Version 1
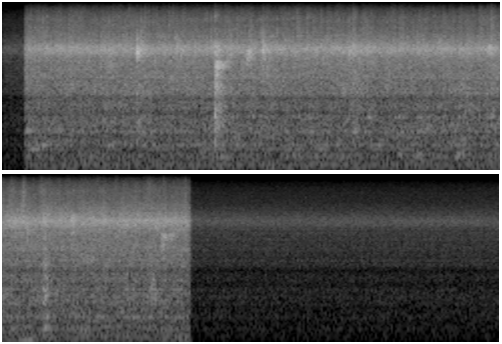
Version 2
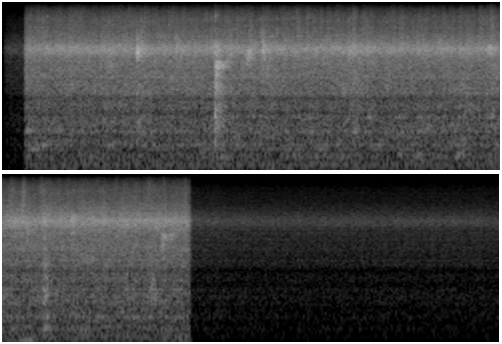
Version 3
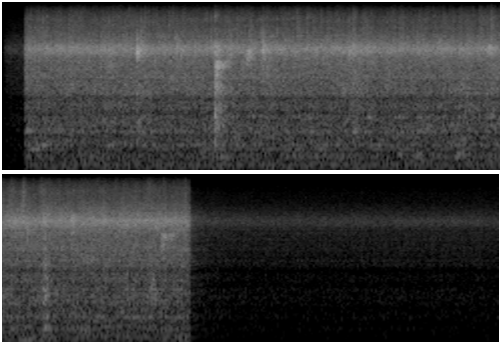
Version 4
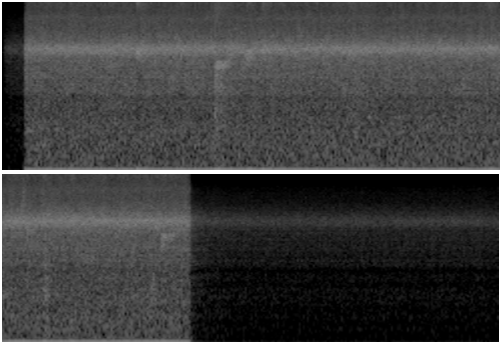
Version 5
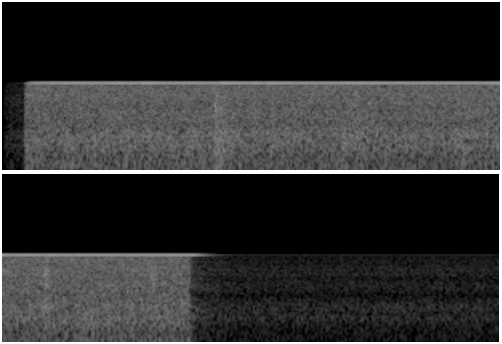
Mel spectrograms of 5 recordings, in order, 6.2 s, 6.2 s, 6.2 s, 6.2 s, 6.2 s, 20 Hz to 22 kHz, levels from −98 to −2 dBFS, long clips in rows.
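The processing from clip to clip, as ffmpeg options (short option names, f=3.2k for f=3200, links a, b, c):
-af "agate=range=-33dB:threshold=-52dB:ratio=3:detection=peak,volume=-5dB"
-af "flanger=delay=9.1:depth=8:regen=-86:speed=0.62:shape=triangular"
-af "aeval=exprs='(tanh(141*val(0)+0.5)-tanh(0.5))/141':c=same,volume=3.5dB"
-af "lowpass=f=3.1k:t=q:w=0.5098,lowpass=f=3.1k:t=q:w=0.6013,lowpass=f=3.1k:t=q:w=0.9,lowpass=f=3.1k:t=q:w=2.563,afreqshift=-3600,volume=8.5dB"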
